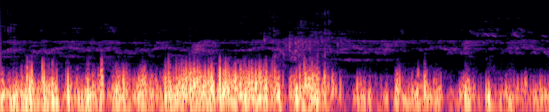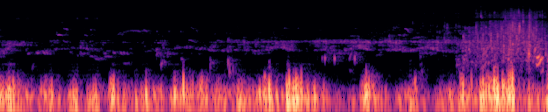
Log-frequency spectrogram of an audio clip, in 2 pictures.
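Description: Low rumbling and knocking on the microphone, heaviest in the first three seconds and then coming in short bursts, with birds calling faintly in the background.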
